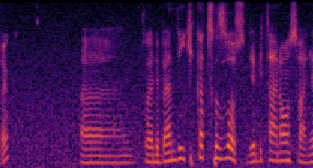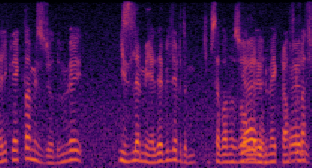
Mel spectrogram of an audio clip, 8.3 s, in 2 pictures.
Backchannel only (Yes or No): No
